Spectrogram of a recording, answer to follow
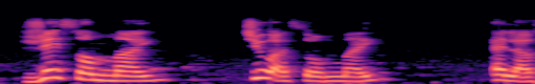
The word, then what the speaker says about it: sommeil: L is silent in this. You can never say avoir sommeil. L will not be pronounced. You will say avoir sommeil, which means to be sleepy.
